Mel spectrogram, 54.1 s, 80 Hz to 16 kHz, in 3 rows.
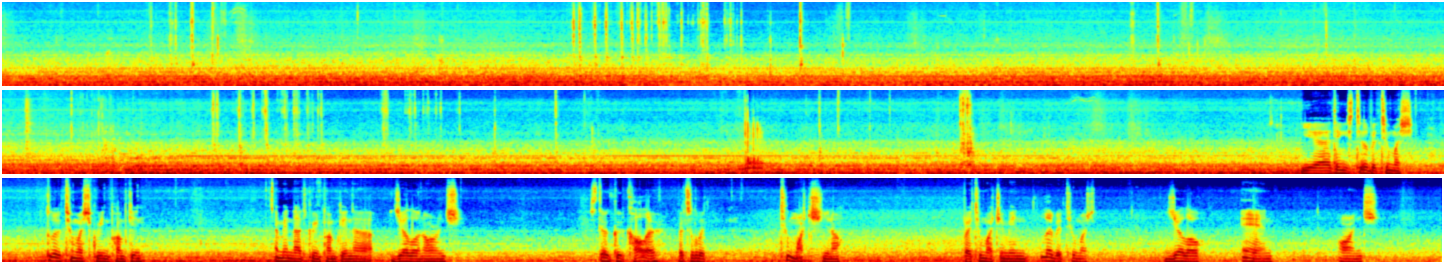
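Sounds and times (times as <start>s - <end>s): low mechanical hum: 0.0s - 54.0s
small clicks: 1.8s - 2.9s, 7.1s - 10.6s, 20.6s - 22.2s, 22.8s - 24.3s.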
